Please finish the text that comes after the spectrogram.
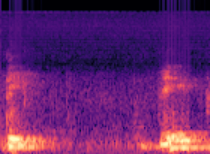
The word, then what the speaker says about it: Bex: j'irai à be quoi Bex se prononce b b comme les moutons moi je lis Bex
